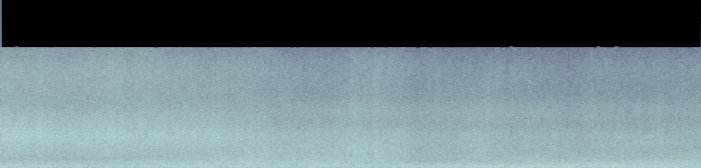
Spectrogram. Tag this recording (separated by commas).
ocean burbling, Ocean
